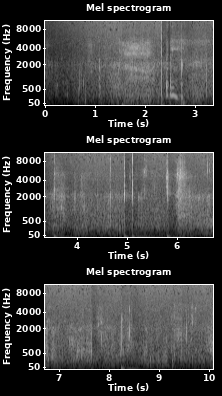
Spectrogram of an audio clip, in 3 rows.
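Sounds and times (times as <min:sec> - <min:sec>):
person sniffing: 0:01.5 - 0:03.8.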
